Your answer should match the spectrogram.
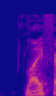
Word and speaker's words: Leif: So it just happens to be coincidence that it's pronounced Leif? – Columbus Day. Leif Erikson? I pronounce it Leif, but I don't mind being corrected on that.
